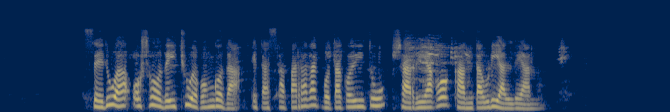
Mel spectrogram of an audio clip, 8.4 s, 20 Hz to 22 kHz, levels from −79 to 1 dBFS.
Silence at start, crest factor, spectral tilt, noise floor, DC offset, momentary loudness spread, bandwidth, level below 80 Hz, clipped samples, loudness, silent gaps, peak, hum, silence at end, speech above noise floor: 1.15 s; 20 dB; -6.5 dB/octave; under -90 dBFS; under 0.1%; 9 LU; 7.8 kHz; -76 dBFS; under 0.1%; -23 LUFS; none; -6 dBFS; none; 1.3 s; over 67 dB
